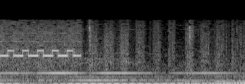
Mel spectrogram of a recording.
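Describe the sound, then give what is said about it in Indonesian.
A call center telephone rings at 2 a.m. with a warbling electronic trill that repeats in quick pulses, followed by a steady tone and rhythmic buzzing, fairly loud with no voices. “Sampai aku tersadarkan ketika mendengar bunyi telepon.”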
